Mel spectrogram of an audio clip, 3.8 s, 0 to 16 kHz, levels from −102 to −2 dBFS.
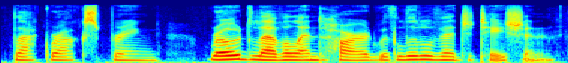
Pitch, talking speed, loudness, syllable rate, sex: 190 Hz, 140 wpm, -18 LUFS, 4.6 syllables/s, female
